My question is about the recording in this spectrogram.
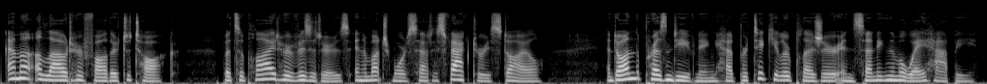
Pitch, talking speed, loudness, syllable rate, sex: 180 Hz, 170 wpm, -19 LUFS, 6.0 syllables/s, female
